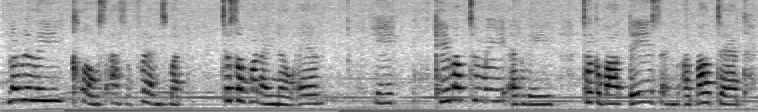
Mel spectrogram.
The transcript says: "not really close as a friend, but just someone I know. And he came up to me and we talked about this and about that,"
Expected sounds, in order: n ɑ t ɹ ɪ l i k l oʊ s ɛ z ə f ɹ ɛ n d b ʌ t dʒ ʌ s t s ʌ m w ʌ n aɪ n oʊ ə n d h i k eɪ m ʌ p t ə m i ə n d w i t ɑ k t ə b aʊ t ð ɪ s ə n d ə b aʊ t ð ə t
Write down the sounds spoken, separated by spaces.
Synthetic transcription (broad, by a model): n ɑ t ɹ ɪ l i k l oʊ s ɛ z ə f ɹ ɛ n d b ʌ t dʒ ʌ s t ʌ w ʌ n aɪ n oʊ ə n h i k eɪ m ʌ p t ə m i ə n w i t ɑ k ə b aʊ t ð ɪ s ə n ə b aʊ t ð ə t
